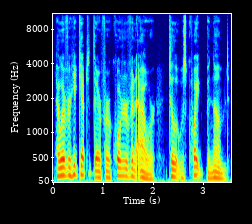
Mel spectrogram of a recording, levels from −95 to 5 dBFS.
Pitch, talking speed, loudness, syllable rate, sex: 125 Hz, 270 wpm, -19 LUFS, 7.4 syllables/s, female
